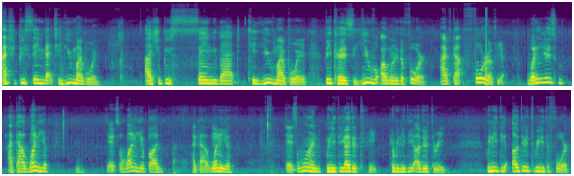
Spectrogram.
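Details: Male streamer with a self-reported speech impediment that makes him stutter and trip over his words; repeated phrases are audible; stuttering.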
